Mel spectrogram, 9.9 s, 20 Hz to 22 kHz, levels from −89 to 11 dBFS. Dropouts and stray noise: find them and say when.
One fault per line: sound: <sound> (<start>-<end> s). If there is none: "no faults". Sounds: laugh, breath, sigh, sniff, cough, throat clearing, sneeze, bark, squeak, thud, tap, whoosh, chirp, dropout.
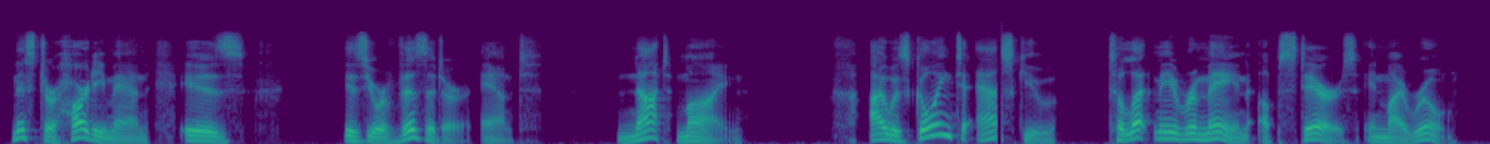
sound: dropout (6.6-6.7 s)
